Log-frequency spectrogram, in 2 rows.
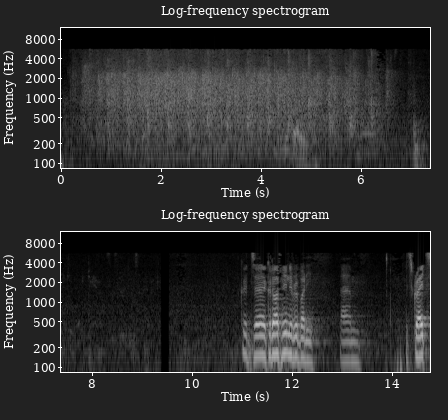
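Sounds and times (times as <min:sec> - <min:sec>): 
audience applause welcoming guest speakers: 0:00.0 - 0:06.8
speech: 0:11.0 - 0:13.5, 0:14.3 - 0:14.7.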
